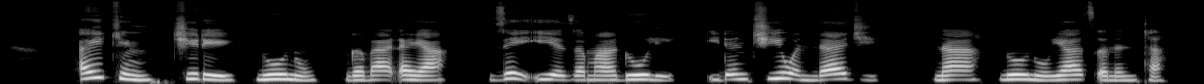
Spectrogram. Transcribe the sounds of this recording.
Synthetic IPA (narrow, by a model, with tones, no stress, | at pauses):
ʔa˦jkʲɪ˨nt͡ʃɪ˦ɽe˨ | noː˦noː˨ | ɡɐ˨ba˦ɗɐ˦ja˦ | za˦˨jʔɪ˦ja˨zɐ˦ma˦doː˦le˨ | ʔɪ˨dɐ˦nt͡ʃiː˦wɔ˨ndaː˦d͡ʒiː˨ | na˦ | noː˦noː˨jaː˦sʼɐ˨nɐ˦ntʰa˨ʔ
